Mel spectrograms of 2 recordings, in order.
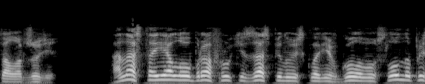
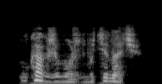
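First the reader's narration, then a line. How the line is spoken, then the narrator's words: Whisper. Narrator (Russian): шепотом произнесла Джоди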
